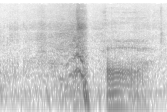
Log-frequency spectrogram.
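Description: A man's short, audible breath about a second in, followed by a brief low hesitation sound from the voice, picked up close on a lapel microphone.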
